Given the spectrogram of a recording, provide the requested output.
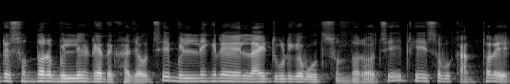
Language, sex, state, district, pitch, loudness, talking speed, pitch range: Odia, male, Odisha, Malkangiri, 140 Hz, -20 LUFS, 210 wpm, 120-150 Hz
